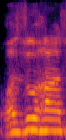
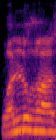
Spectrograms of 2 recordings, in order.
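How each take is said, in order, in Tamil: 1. நடுவில் உள்ள மெய் இரட்டித்த s ஒலி. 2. நடுவில் உள்ள மெய் இரட்டித்த l ஒலி. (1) "வஸ்ஸுஹா சொல்றதும் தப்பு" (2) "வல்லுஹா சொல்றதும் தப்பு"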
